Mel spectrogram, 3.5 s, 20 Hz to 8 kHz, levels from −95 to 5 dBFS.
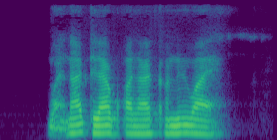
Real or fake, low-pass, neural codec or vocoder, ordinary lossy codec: fake; 7.2 kHz; codec, 16 kHz, 0.5 kbps, FunCodec, trained on Chinese and English, 25 frames a second; MP3, 48 kbps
